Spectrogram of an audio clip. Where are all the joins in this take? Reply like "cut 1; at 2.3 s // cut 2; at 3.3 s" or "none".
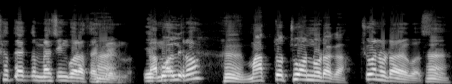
none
